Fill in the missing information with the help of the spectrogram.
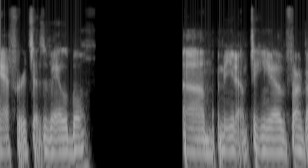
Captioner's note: pause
